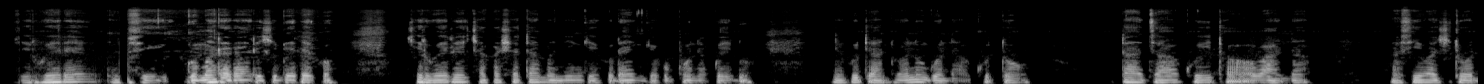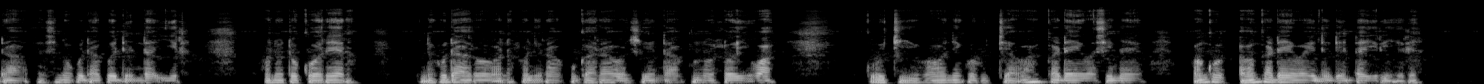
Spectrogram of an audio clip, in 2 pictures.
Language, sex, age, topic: Ndau, male, 25-35, health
